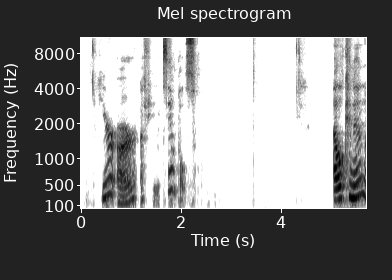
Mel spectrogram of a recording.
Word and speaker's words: Elkonin: Elkonin, I've also heard it pronounced Elkonin, boxes.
